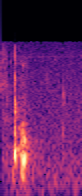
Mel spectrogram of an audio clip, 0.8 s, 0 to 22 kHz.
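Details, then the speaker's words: 3-week-old baby girl, 8 lb 12 oz, awake with recurring hiccups: a single brief, sharp hiccup burst in a quiet room; ordinary infant hiccup. "do we have the hiccups again we're Wide Awake we have the hiccups yes we do"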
